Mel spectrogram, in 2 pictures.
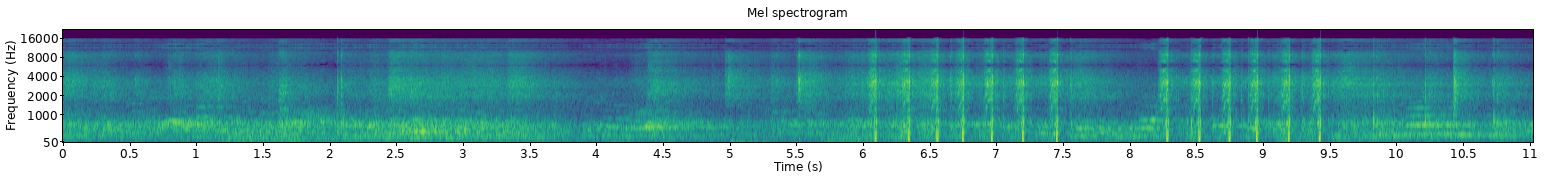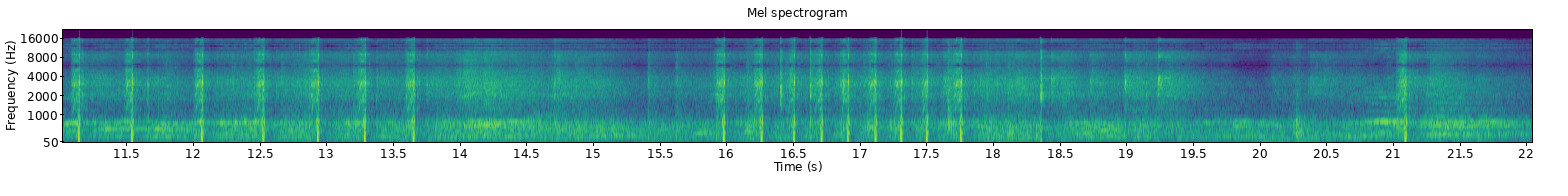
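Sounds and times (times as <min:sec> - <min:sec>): game gun shots: 0:06.0 - 0:09.7, 0:11.1 - 0:14.0, 0:15.9 - 0:18.0.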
